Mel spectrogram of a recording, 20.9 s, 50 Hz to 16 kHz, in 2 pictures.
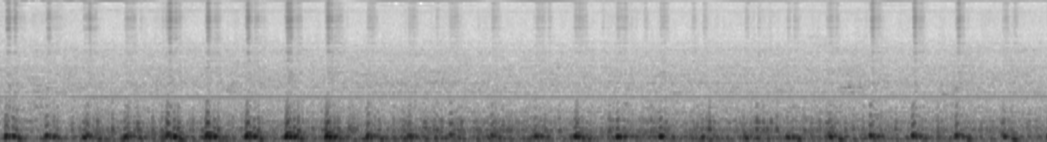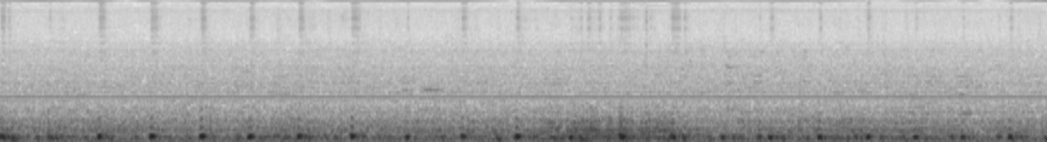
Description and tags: baby heartbeat 0414 9
Delivery room on birth day recorded with DS-40.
